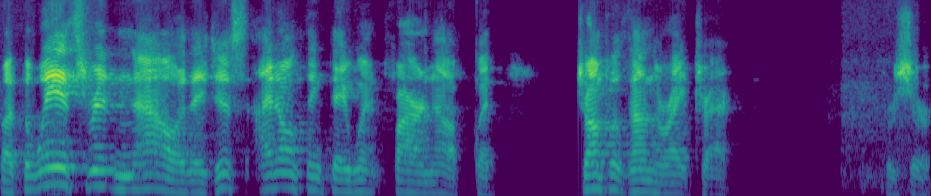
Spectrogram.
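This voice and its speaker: A man's bright, sharp tone with an American accent. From US Midwest, Detroit. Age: 70s. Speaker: cancer survivor and comedy writer. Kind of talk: interview conversation.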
